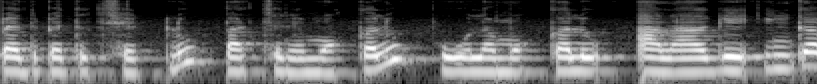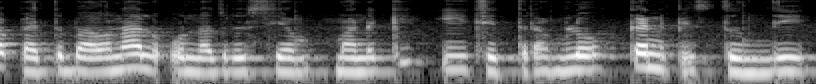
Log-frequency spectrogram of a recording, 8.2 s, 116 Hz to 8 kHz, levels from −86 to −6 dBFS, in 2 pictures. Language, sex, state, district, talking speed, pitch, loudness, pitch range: Telugu, female, Andhra Pradesh, Guntur, 130 wpm, 220 Hz, -17 LUFS, 215-240 Hz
